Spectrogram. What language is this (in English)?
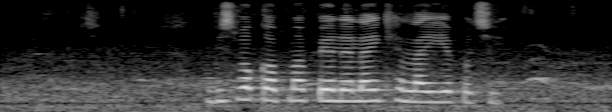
Nepali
